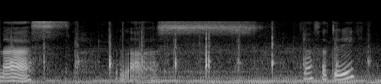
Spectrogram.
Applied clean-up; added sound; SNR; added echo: none; Livestock, farm animals, working animals; 10 dB; none.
